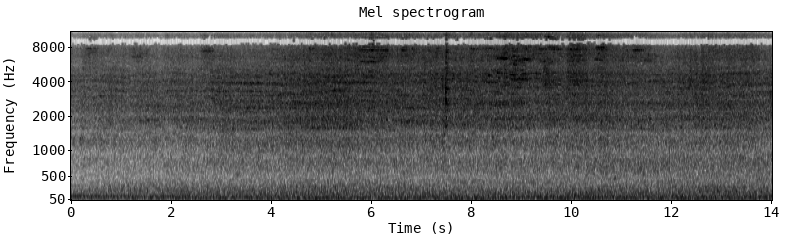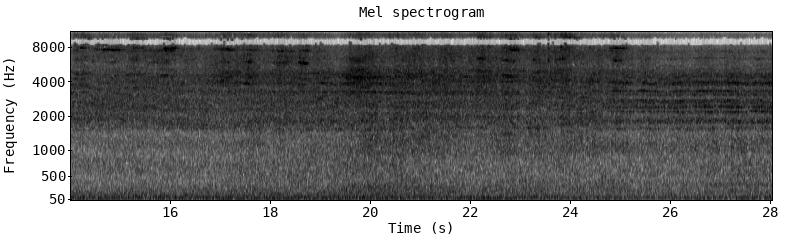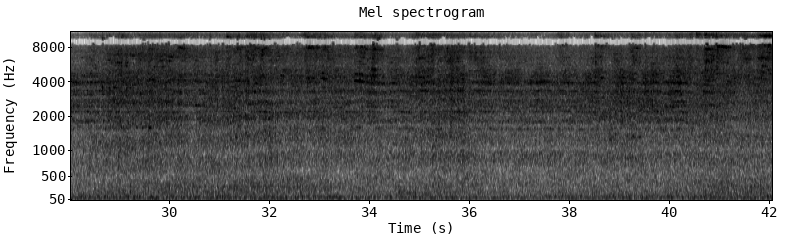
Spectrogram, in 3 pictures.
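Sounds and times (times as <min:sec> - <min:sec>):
freight train rumbling on rails: 0:00.0 - 0:42.0.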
